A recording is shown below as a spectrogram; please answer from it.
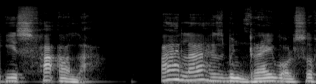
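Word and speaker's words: فاعل: It is a long vowel in alif after the first radical, so the pronunciation will be fa'ala.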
